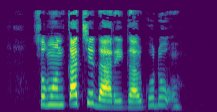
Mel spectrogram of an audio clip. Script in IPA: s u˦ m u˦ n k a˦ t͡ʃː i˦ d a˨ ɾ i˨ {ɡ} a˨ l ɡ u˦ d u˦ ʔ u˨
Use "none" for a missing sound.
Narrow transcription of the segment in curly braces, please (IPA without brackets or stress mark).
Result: ɡ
